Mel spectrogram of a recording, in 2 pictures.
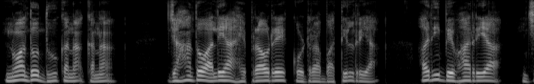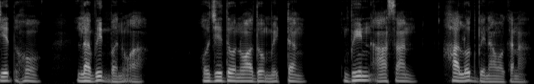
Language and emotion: Santali, sad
